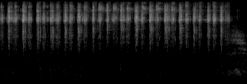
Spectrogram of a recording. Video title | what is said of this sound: How To Get Wonka Bars Miniverse Every Time! (New Hacks! Golden Ticket!) | if you shake a ham ball and you hear sound, you hear something that kind of sounds like sprinkles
